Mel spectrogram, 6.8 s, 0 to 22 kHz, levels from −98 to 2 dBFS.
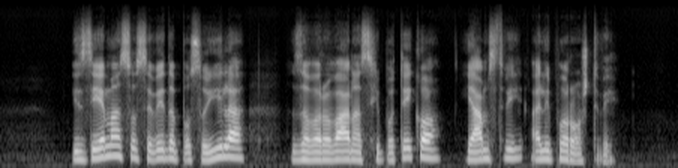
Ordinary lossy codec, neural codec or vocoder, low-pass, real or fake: none; autoencoder, 48 kHz, 128 numbers a frame, DAC-VAE, trained on Japanese speech; 19.8 kHz; fake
